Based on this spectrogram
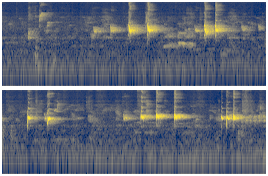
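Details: Sooty-headed bulbul voice played as a lure to stir other bulbuls: short, bubbly, liquid notes given singly or in quick pairs and triplets, with gaps between phrases, in a quiet background.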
